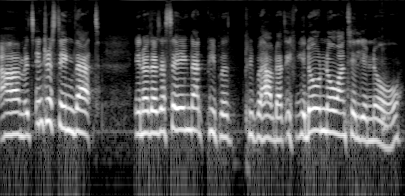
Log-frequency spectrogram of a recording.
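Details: Adult woman speaking; Ordinary speech.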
